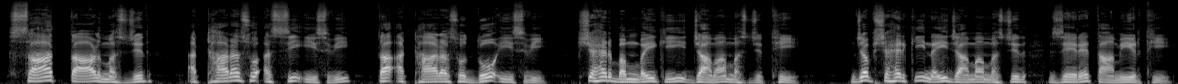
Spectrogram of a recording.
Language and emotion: Urdu, neutral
